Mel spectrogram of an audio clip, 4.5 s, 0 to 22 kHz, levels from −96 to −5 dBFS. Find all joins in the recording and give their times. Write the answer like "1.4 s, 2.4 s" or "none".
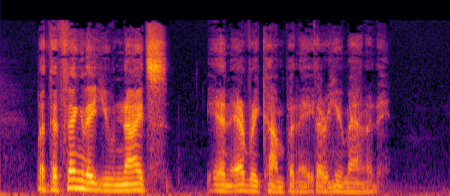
2.1 s, 3.1 s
